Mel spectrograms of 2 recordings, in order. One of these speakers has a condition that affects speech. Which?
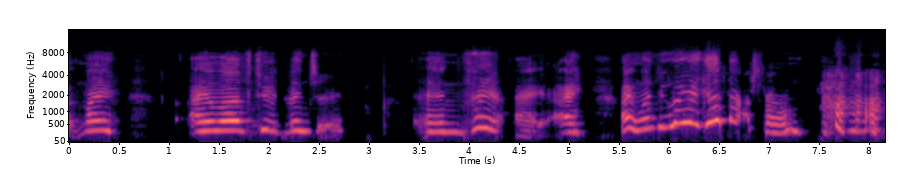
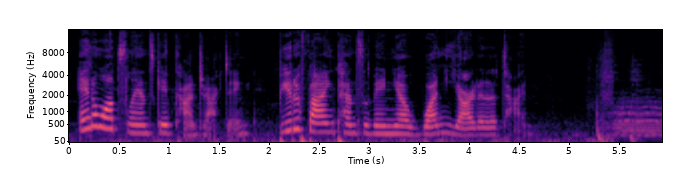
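The first: cerebral palsy; trunk control difficulty, ongoing physical therapy.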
